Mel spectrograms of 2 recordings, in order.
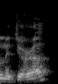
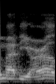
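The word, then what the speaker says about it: Madureira: Like I always pronounce it Joe Madura, and I found it was Joe Madiara.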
